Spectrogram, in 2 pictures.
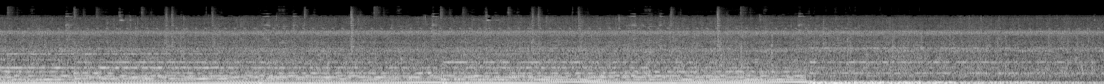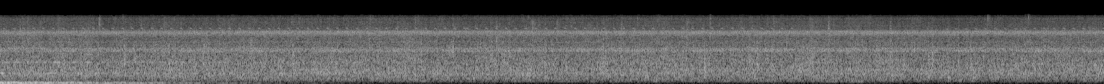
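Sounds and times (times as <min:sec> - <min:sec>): low rumble: 0:00.0 - 0:13.8
steady rain falling: 0:00.0 - 0:22.0.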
